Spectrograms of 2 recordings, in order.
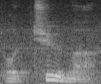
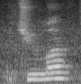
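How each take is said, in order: First: "tumour" dropping in pitch. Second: "tumour" held higher, as a query; questioning "tumour". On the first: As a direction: let "tumour" fall as the alternative. Second take of the word. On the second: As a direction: try "tumour" out on a raised pitch. Tries the word two ways. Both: Shown as a demonstration.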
